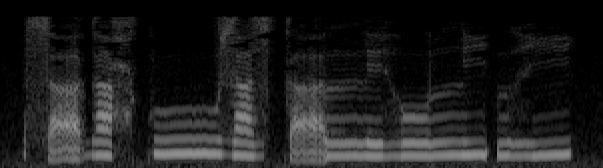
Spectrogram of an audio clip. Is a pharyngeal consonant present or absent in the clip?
present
